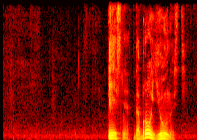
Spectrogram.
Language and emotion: Russian, positive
